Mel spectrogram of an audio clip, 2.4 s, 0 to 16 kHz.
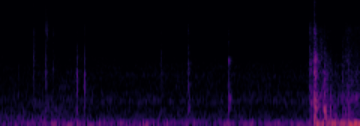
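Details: C5 Corvette after replacing the driver door control panel, key in accessory: a few light clicks, then a short, firm power-window motor whir that stops cleanly; the window works normally.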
